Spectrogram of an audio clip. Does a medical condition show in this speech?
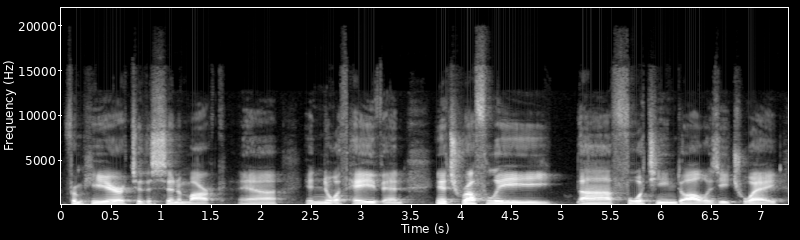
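No.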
